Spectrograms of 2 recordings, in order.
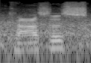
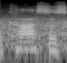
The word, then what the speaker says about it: Casas: in kasus or Cass so you said it's either way you can pronounce the last name yeah either way I I I don't get too picky with it uh kasas casses I've heard it all different ways um I joke around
